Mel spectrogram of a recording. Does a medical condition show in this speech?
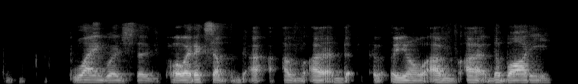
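Yes: stuttering; stutter since at least teenage years, ongoing near age 50; speaks at support groups for people and children who stutter; certain words and sounds hardest, stacks up vocabulary, circumlocution, quickly finds other wording to ease stutter; here repeated sounds, prolonged sounds.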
